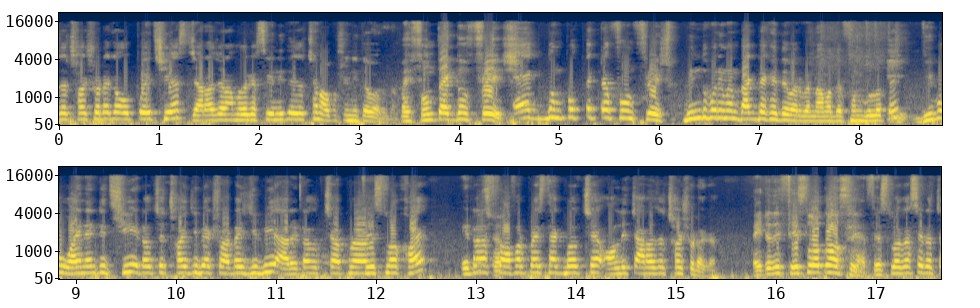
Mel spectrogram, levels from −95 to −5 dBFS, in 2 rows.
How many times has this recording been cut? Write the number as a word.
two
